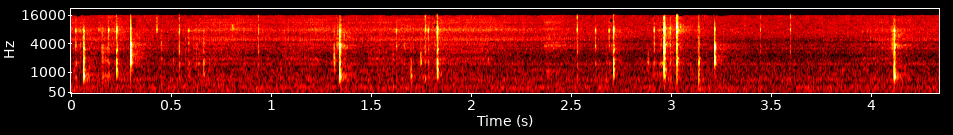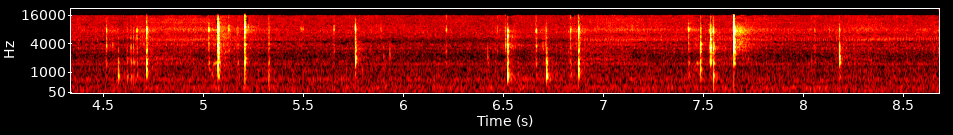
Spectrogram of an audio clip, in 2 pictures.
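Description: A fingertip taps and presses the face buttons and hollow, transparent plastic shell of a clear Xbox One Afterglow game controller. About twenty short, dry plastic clicks and taps, some bright and sharp, stand out over a faint steady hiss, each dying away almost instantly.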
